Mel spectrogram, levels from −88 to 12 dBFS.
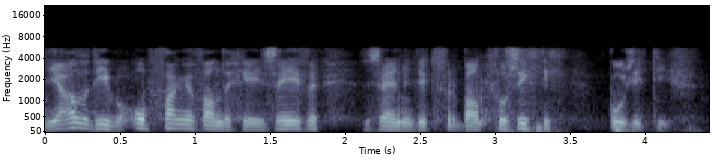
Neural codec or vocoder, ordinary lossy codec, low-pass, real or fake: codec, 44.1 kHz, 7.8 kbps, DAC; Opus, 64 kbps; 5.4 kHz; fake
